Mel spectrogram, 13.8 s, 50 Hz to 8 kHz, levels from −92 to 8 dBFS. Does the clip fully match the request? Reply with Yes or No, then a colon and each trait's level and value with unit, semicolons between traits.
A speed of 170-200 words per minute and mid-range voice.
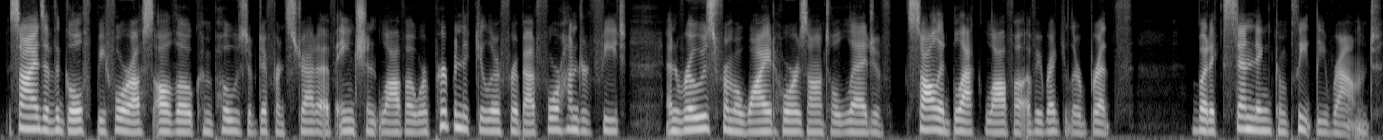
Yes: average, 175 wpm; medium, 180 Hz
